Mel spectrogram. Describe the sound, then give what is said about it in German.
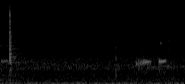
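A video game frog, jumping around in circles in a tree, croaks in two short, chirpy blips, preceded by a sharp click and a faint tick, all fairly quiet with no one talking. “Ey, neues Spiel. Frösche fangen.”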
